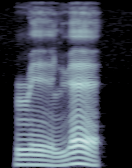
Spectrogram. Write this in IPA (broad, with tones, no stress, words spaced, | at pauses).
ɻe˨˩ɪ̯lɥɛ˥˩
